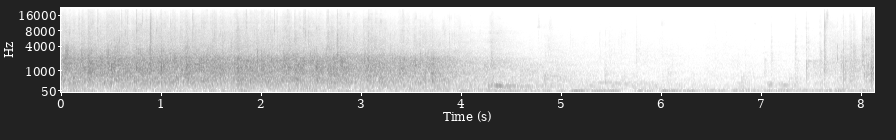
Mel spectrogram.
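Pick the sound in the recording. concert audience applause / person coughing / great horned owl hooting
concert audience applause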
